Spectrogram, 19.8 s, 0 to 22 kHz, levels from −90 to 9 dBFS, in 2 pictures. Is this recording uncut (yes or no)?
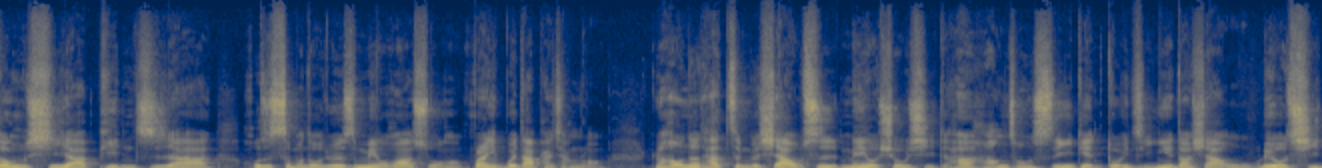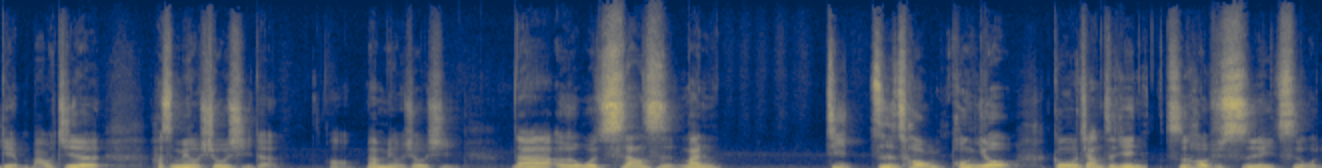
no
